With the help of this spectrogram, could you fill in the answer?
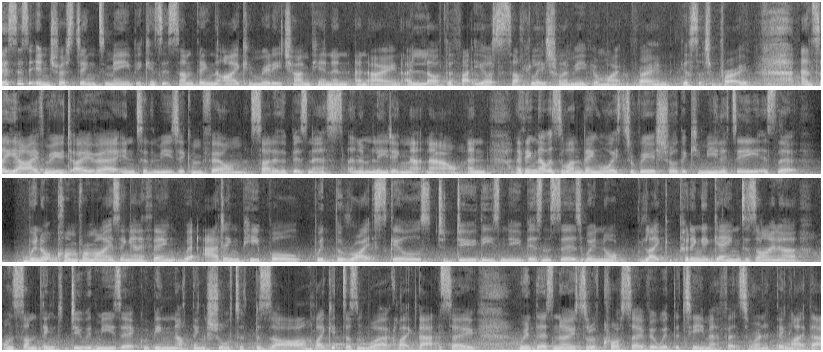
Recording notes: quick catch-up interview at the Veecon 2023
